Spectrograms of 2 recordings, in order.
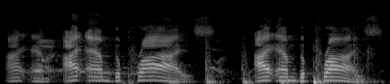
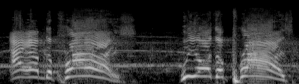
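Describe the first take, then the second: First: Slow, deliberate, each word stressed; slow emphatic declaration; slow proclamation. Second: Much higher, louder triumphant shout; shouting proclamation. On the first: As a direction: declare it slowly to the room. Preacher proclaims over music. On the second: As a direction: whip up the crowd with it. Crowd cheers, preacher shouts. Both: Real, not acted.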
